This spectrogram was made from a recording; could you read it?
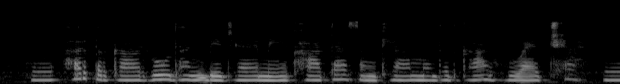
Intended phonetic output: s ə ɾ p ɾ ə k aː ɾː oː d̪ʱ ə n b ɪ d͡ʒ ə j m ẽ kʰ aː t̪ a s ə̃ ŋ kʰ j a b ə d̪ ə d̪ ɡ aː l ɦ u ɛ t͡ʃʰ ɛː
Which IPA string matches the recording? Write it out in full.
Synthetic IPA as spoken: h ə ɾ p ɾ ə k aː ɾː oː d̪ʱ ə n b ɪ d͡ʒ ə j m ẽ kʰ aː t̪ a s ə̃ ŋ kʰ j a m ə d̪ ə d̪ ɡ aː ɾ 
